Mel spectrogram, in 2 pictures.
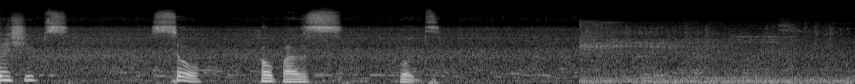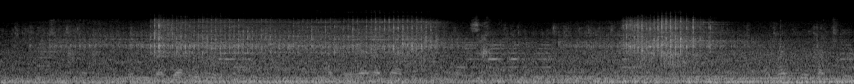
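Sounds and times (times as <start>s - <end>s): indistinct voices: 0.0s - 5.8s.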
